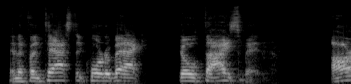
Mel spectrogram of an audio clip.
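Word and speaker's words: Theismann: Football Hall of Famer his name was actually pronounced Joe thievesman but at Notre Dame that said change your name to Theisman so we can campaign new Theisman for the Heisman didn't quite win the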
